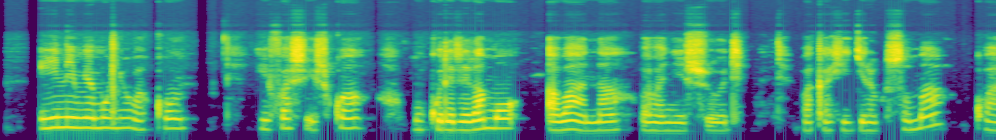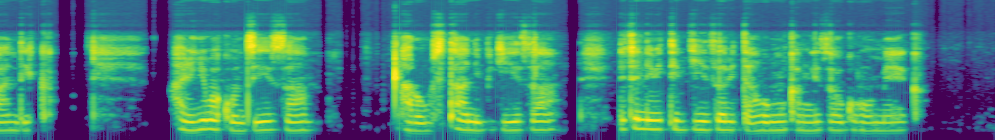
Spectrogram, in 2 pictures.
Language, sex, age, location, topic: Kinyarwanda, female, 18-24, Nyagatare, education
